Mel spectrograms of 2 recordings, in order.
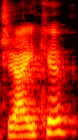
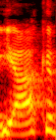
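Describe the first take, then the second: First: The name is said with an Australian pronunciation. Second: The name is said without the Australian pronunciation. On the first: The speaker calls it wrong. "that's a bit of an Aussie twang" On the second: The speaker calls it right. "for Jakob, not Jacob"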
